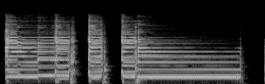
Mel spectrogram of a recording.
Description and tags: Recorded with Gibson Les Paul using P90 pickups into Ableton with minor processing.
